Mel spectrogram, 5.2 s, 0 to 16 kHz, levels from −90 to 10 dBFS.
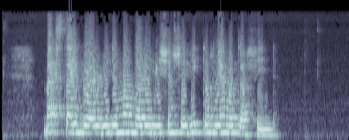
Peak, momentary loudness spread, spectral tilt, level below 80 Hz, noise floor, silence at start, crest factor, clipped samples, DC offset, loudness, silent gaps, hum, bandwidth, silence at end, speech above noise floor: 0 dBFS; 17 LU; -4.5 dB/octave; -44 dBFS; -42 dBFS; 0.05 s; 8 dB; under 0.1%; under 0.1%; -7 LUFS; none; none; 11.5 kHz; 1.05 s; 36 dB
